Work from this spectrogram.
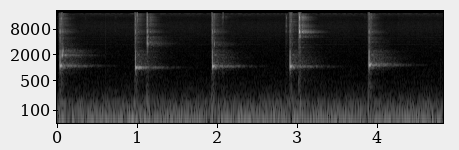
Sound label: waterdrop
